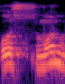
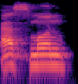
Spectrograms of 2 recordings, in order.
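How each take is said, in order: First: The word begins with a u vowel. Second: The word begins with an a vowel. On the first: "Bukan usmun" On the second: "bukan asmun"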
